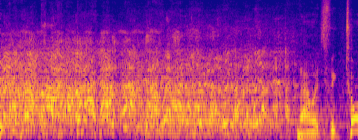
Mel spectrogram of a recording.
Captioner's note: all laughing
